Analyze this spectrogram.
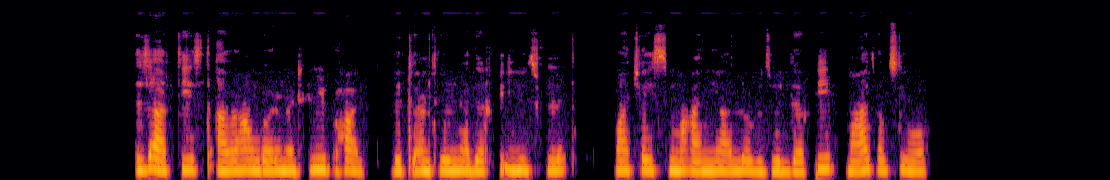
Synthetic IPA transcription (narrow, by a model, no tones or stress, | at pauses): ʔɨziaɾt̪ʰist̪ʰaβɾahamɡʷoɾɐmɐd̪hɨnjɪbːahal | bɨt̪ʼɨʕɨmt̪ʰɨɡɾɨɲːad̪ɐɾfiʔɨjːuzɨfɨlːɐt̪ʼ | mat͡ʃʰajɪsɨmːaʕanːialːo̞bɨzɨβɨld̪ɐɾfimaʕazaβsʼiwo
